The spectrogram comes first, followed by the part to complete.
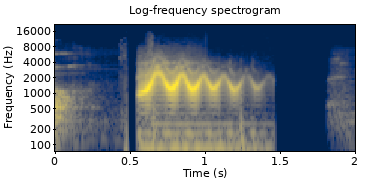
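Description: Cartoon "boing" sound effect: a single springy tone whose pitch wobbles up and down rapidly for about a second, starting about half a second in.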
